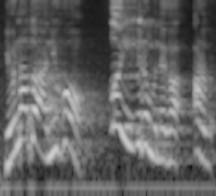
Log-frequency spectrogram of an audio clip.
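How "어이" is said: blunt Busan-dialect hail. Acted. Father calls his child in an urgent moment, Busan dialect. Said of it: "부산 사투리 썼어요".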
